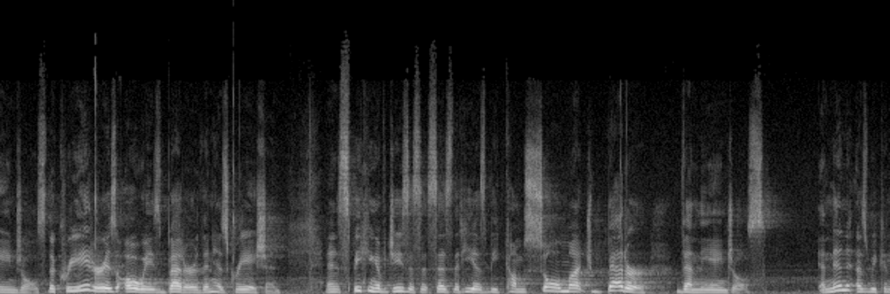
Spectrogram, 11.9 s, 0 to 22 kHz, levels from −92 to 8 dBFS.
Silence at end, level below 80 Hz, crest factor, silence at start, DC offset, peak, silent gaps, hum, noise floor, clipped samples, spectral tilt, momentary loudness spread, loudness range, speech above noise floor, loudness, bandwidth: 0 s; -54 dBFS; 18 dB; 0 s; under 0.1%; -2 dBFS; none; none; -49 dBFS; under 0.1%; -5 dB/octave; 15 LU; 5 LU; 31 dB; -19 LUFS; 16.5 kHz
